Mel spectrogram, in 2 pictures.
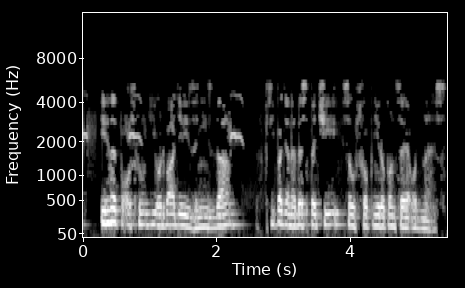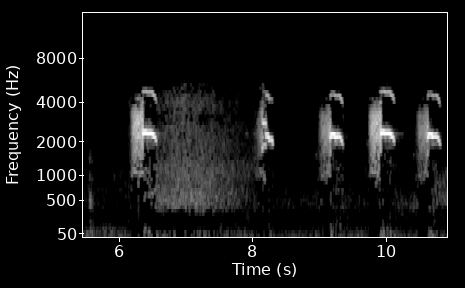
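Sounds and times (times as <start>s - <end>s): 
stone-curlew calling: 0.0s - 1.2s, 1.8s - 2.7s, 6.2s - 6.6s, 8.0s - 8.4s, 9.0s - 10.9s
speech: 0.3s - 5.6s.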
